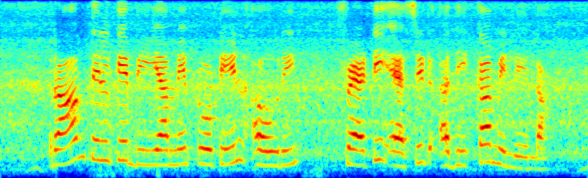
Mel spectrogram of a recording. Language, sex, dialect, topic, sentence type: Bhojpuri, female, Northern, agriculture, statement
